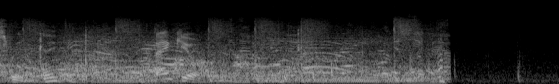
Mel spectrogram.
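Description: A crowd of people chatters loudly.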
